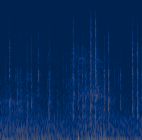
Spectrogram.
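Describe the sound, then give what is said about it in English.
Rapid typing on a computer keyboard while a message is written, with a steady run of light, closely spaced keystroke clicks and no pauses. “You can just kind of type a message.”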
